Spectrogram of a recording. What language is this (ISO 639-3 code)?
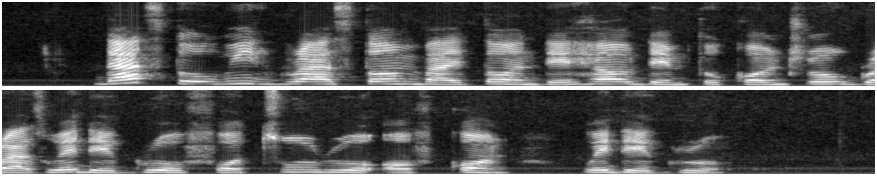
pcm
